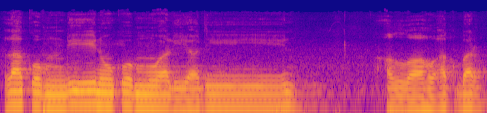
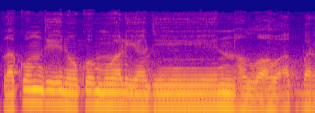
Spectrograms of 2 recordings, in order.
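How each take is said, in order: First: A short pause comes before Allahu Akbar. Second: Allahu Akbar follows directly without a pause.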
